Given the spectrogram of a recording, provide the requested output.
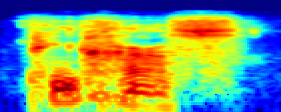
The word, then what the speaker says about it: Pinchas: Pinchas.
